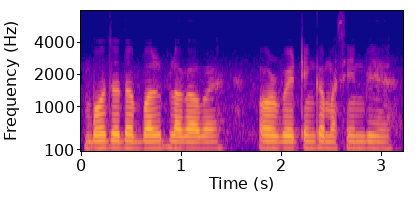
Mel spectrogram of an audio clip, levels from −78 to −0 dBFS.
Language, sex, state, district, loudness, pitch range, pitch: Hindi, male, Arunachal Pradesh, Lower Dibang Valley, -18 LUFS, 130-135 Hz, 135 Hz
